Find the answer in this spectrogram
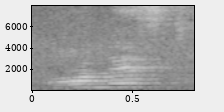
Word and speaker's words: honest: So you have here honest, H is your consonant. Another example, our, H is our consonant. But it is pronounced, the sound is having vowel sound.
